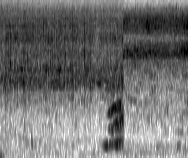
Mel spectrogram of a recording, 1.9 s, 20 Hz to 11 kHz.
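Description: Steady close sizzle of 300 grams of chicken frying in a pan with ginger paste for a samosa roll filling, a continuous bright hiss that briefly swells near the end.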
